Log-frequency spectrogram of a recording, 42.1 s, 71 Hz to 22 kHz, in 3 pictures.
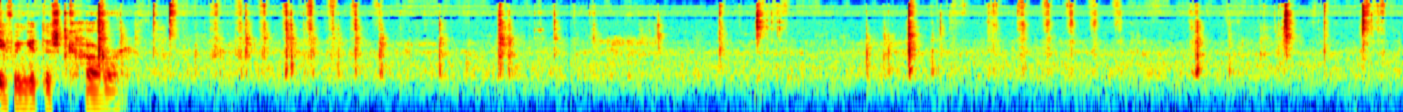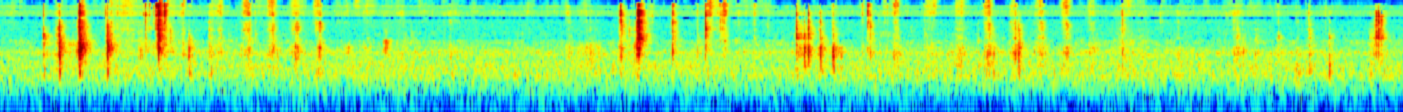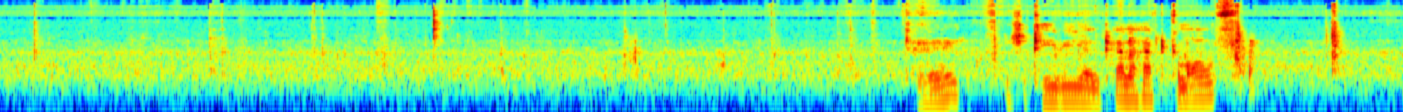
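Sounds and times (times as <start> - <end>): faint steady hum: 0.0 - 42.0.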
